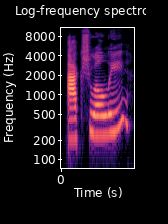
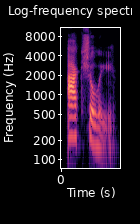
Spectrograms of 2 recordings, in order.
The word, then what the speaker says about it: actually: Some people say it in 4 syllables, actually, actually. Other people say it in 3 syllables, actually.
